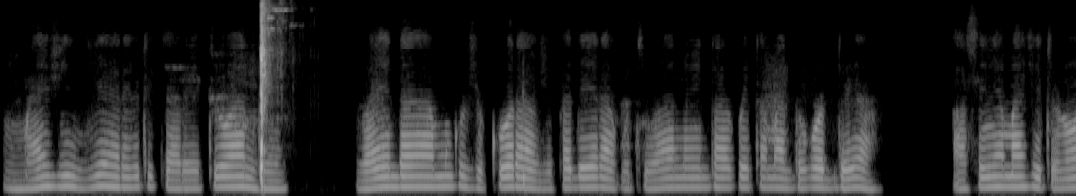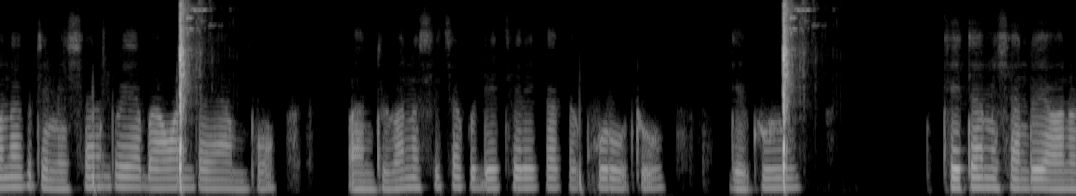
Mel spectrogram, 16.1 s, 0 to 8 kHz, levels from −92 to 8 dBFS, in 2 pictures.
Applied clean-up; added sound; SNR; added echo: none; Shatter; -1 dB; none.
